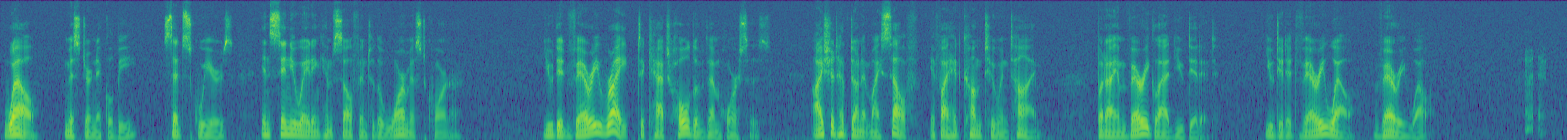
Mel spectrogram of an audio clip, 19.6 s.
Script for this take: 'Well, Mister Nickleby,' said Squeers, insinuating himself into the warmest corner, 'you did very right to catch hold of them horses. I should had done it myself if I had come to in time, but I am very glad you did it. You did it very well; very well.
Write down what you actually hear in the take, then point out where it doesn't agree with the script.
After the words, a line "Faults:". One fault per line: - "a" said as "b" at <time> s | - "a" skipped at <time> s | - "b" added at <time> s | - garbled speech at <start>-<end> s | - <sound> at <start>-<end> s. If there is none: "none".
'Well, Mister Nickleby,' said Squeers, insinuating himself into the warmest corner, 'you did very right to catch hold of them horses. I should have done it myself if I had come to in time, but I am very glad you did it. You did it very well; very well.
Faults:
- "had" said as "have" at 10.5 s
- throat clearing at 19.0-19.5 s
